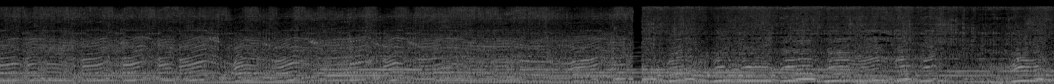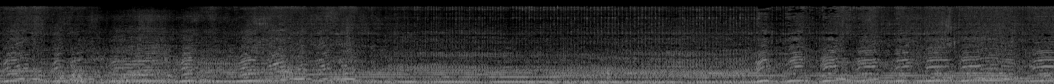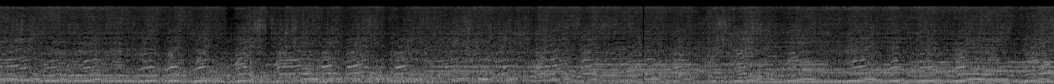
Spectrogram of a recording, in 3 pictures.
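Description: Stihl line trimmer engine running near full throttle throughout, its pitch wavering up and down as the spinning line cuts grass.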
